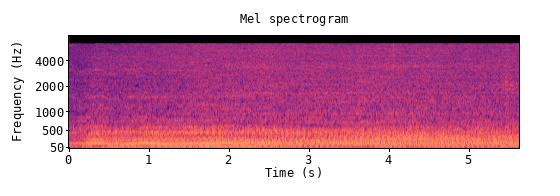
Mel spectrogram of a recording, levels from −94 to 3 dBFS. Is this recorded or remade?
recorded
